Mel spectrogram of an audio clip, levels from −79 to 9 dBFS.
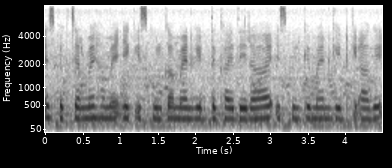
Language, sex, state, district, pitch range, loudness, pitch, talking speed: Hindi, female, Chhattisgarh, Bilaspur, 220-230 Hz, -15 LUFS, 225 Hz, 225 wpm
